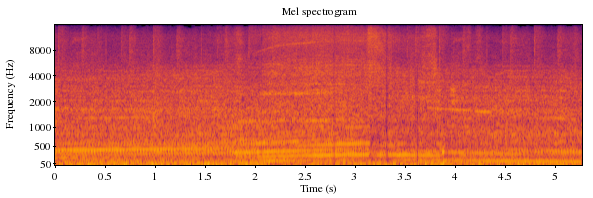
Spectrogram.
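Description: RWB Porsche 911's flat-six engine pulling hard under acceleration, heard from the open cockpit over wind rush. The engine note climbs, drops at a gear change about two seconds in and again about three seconds in, then carries on.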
